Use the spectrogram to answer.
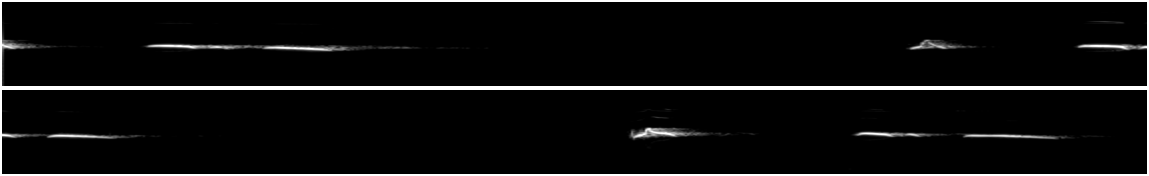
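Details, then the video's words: Red-winged tinamou singing three times, about every four and a half seconds: a brief upslurred note, then a drawn-out pure whistle that wavers and gently descends before fading, with no other sounds. "Perdiz....lindo canto"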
